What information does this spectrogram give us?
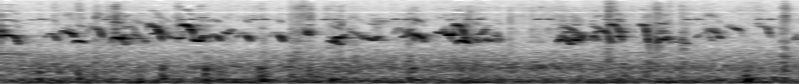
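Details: Two-week-old chicks keep up a continuous, high twittering of short, wavering peeps from many birds at once, above a low rumble.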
